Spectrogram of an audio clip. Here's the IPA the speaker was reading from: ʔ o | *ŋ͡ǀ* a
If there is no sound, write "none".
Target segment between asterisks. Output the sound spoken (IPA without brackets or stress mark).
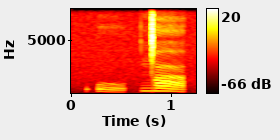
ŋ͡ǀ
